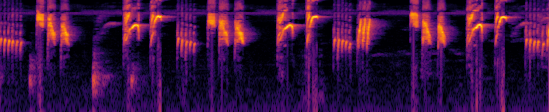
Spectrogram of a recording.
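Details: Cucak ijo, or blue-winged leafbird, singing in full form: a long, continuous sequence of bright whistled slurs that fall in pitch, each set off by short buzzy notes, repeated in regular bursts about every second, with no other sounds.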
